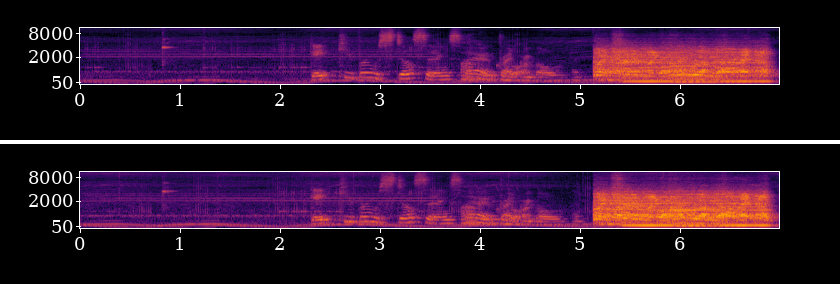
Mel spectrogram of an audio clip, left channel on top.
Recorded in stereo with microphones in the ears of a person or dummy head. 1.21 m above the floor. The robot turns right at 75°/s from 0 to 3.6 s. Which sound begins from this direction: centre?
A clap, at 5.1 s.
